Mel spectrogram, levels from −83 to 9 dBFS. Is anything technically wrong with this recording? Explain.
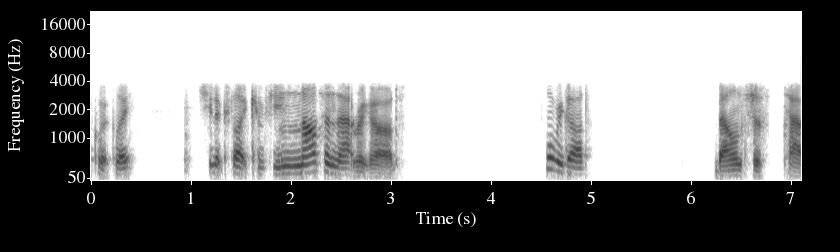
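Yes. The speech runs through the iLBC codec for its whole length, and the damage is plainly audible. Everything sits inside a telephone band of roughly 300 Hz to 3.4 kHz, so it sounds thin and boxy. Each frame's excitation is coded independently, leaving a rough, slightly synthetic buzz that fits 30 ms frames at about 13 kbps. On a spectrogram the energy stops sharply at 3.4 kHz, with blocky texture at frame spacing.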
